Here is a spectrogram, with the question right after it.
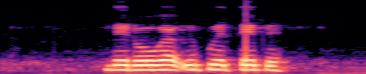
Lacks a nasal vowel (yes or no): yes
